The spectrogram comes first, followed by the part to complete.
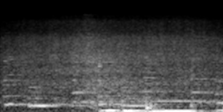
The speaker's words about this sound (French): La mer est calme, l'allure constante, à l'horizon, les lumières de Conakry.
